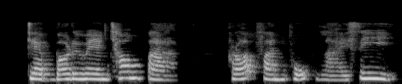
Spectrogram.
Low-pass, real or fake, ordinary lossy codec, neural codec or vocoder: 7.2 kHz; fake; none; vocoder, 24 kHz, 100 mel bands, Vocos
